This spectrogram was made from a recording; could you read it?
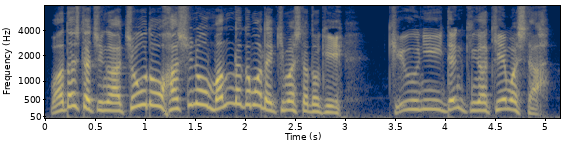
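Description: Mystery audio story: respectful male witness played by a male reader, earnest formal answers, animated high pitch, dry recording. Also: normal speed, no echo. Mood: earnest, recounting. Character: deferential male construction supervisor testifying as witness. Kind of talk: dramatised mystery story reading.

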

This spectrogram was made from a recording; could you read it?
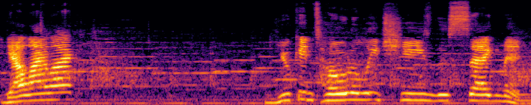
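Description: Casual let's-play host, mid-pitched androgynous voice, rambling and self-interrupting, game music underneath. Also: slow, sharp tone. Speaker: gaming video host. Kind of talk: casual playthrough commentary. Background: video game music.

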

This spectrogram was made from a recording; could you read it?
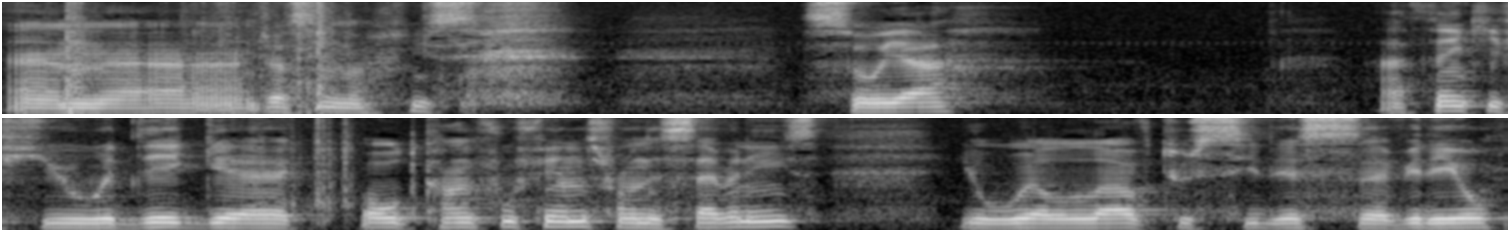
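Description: A man with a French Canadian accent, his first language French, showing his collection in his home basement and talking haltingly with many fillers and self-corrections. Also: medium pitch, little pitch movement, darkish tone, slight background noise. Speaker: collector vlogger. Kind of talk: casual collection tour. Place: home basement full of shelves.

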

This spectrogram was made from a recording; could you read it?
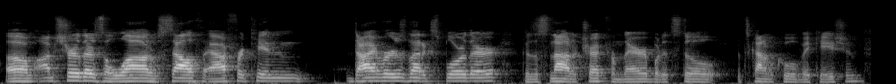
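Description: A man's voice: a little high, steady tone, moderate pace, a bit bright. A man in his thirties presenting a video casually, with an informal, self-deprecating manner, recorded indoors in a small home studio.

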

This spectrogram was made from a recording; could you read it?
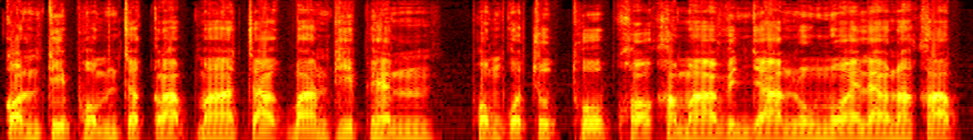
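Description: A man voicing a respectful, sensible young village man in an animated ghost story, speaking politely and earnestly. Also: mid-range voice, quick pace, no room sound, soft background music, close to an everyday voice. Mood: questioning, respectful.

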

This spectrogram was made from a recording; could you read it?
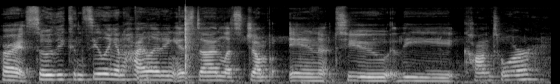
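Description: A woman in her thirties, slightly hoarse, giving a casual beauty product review to camera at home. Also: mid-range voice, unhurried, faint music behind. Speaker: beauty vlogger. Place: small room at home, indoors.

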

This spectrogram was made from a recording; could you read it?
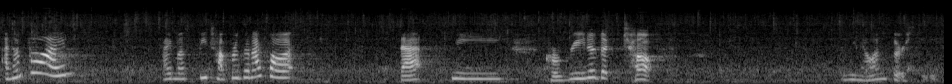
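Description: A woman's voice: sits high, expressive, takes it slowly, pauses often, sharp tone, exaggerated voice. A woman playing a plucky, nervous, chatty teenage captive in a radio play, stammering politely in a reverberant recording. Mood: anxious, chatty. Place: video call performance. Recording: long echoing reverb, faint noise.

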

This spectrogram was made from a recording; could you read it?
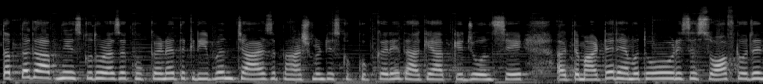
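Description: A young woman, host of a cooking channel, giving steady step-by-step voice-over instructions for a recipe. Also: a little high. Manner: steady, explaining step by step with many fillers. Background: soft background music.

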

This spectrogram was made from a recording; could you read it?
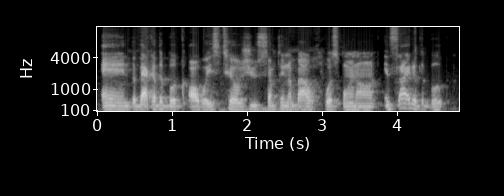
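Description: A woman's voice: extremely low pitch, steady tone, normal speed, a little hiss or hum. A middle-aged woman reading a picture book aloud to young children, teacherly and interactive, checking in with her listeners. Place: indoors in front of a green screen.

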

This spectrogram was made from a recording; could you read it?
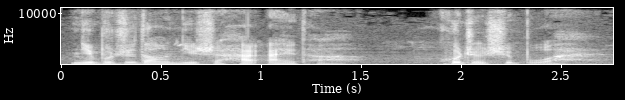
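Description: A man's voice: mid-range voice, lively intonation, a little fast, a little mellow, close to an everyday voice. A man acting in an audio drama as a weary, conflicted young man, restrained and introspective. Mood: quiet, reflective. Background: background music.

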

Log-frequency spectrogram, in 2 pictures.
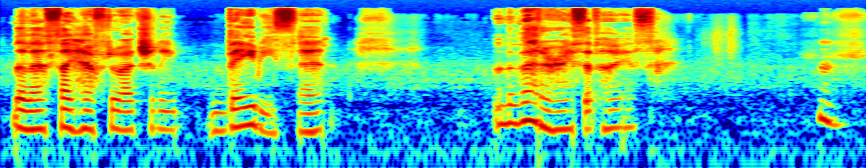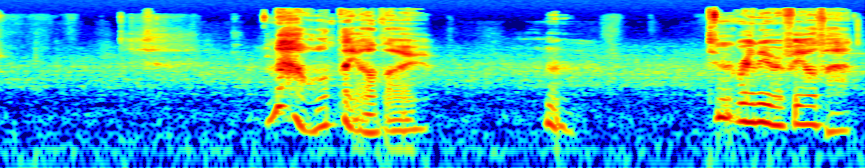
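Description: A woman playing a young, lazy and easily flustered babysitter in an ASMR audio roleplay, with a breathy, hesitant delivery. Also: lowish voice, lively intonation, slow, pauses often, darkish tone, exaggerated voice. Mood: idle muttering. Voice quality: husky, breathy, often dropping to a near-whisper. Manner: hesitant, muttering, sighing, trailing off. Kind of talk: ASMR audio roleplay, solo character acting.

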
